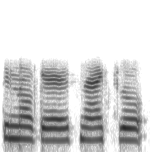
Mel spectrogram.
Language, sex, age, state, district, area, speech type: Kannada, female, 18-30, Karnataka, Bellary, rural, conversation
